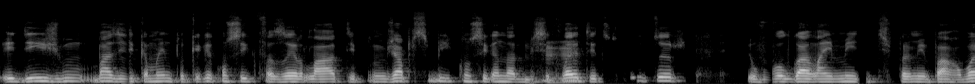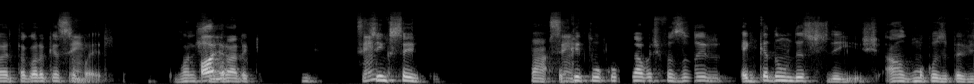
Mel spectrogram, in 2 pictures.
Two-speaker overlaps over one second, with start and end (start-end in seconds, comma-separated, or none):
none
